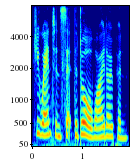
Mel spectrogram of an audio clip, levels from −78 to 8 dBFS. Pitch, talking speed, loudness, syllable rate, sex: 220 Hz, 245 wpm, -17 LUFS, 4.9 syllables/s, female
